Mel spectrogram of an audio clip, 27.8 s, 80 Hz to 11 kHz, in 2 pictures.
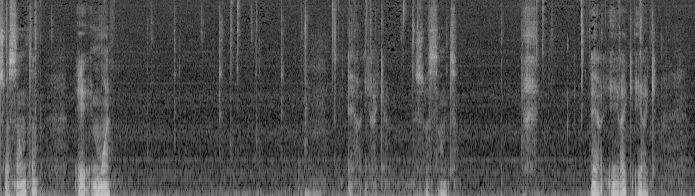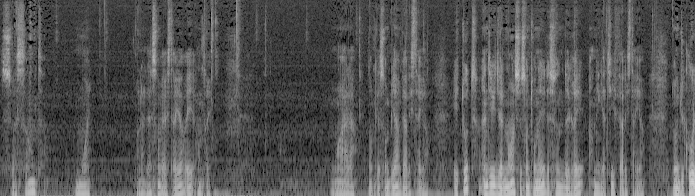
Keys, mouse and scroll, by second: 5.3 scroll up 1, 5.4 middle click, 5.8-7.1 scroll down 1, 7.1 r, 11.9 r, 19.4 scroll up 1, 19.5 middle click, 21.7-22.5 scroll down 3, 22.6 middle click, 25.6-26.0 scroll down 1, 26.3 middle click, 27.1-27.8 scroll down 1.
